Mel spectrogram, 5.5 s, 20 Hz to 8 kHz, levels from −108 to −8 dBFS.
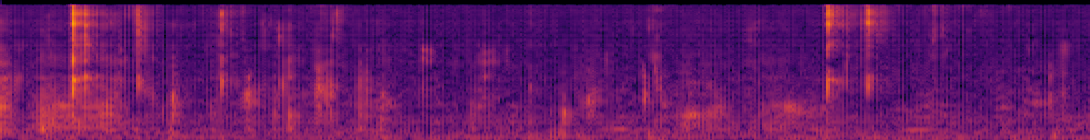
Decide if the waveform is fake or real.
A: fake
